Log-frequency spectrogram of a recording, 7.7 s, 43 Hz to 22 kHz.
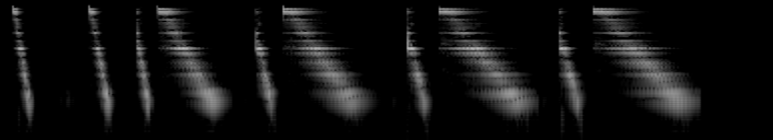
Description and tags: Glitch sweep tonal hoover stop 1(mltprcssng)
The artificially generated sound fx. Can be used as part of a larger sound design. Enjoy it. If it does not bother you, share links to your work where this sound was used.
Note: audio quality is always better when downloaded.
film, digital, blip, processing, sfx, bleep, option, beep, game, glitch, signal, sound, UI, effect, GUI, fx, screen, sound-design, computer, telemetry, command, boot-up, sci-fi, gadjet, start-up, confirm, calculate, interface, select, cinematic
